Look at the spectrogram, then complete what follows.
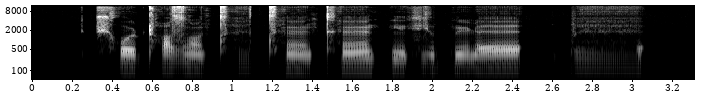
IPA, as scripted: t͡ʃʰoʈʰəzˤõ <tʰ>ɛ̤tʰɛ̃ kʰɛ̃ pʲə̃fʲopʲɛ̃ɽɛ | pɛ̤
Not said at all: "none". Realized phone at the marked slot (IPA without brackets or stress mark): tʰ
